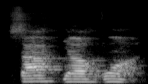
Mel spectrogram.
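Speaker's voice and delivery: Sayawan in three even beats, SAH-YAH-WAHN; syllable by syllable. Shown as a demonstration. Teacher showing three syllables, Sayawan broken into beats. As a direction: separate each syllable of Sayawan. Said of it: "Three syllables".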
